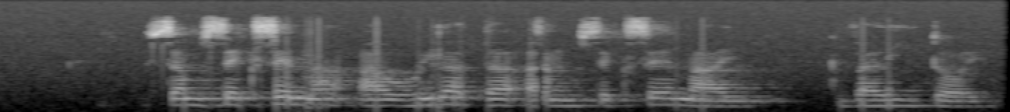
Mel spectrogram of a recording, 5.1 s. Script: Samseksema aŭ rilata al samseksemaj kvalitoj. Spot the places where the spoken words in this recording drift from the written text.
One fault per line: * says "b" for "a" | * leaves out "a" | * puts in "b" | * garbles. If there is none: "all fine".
* leaves out "al"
